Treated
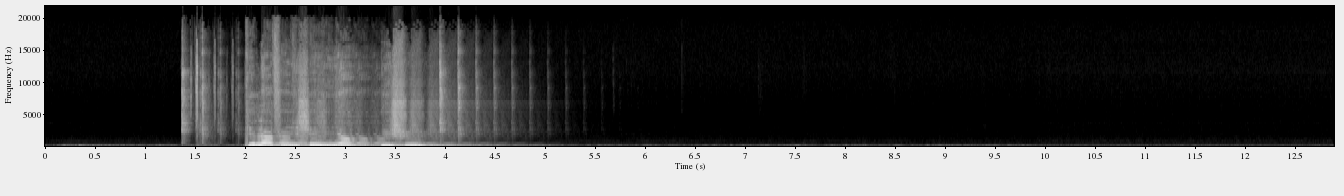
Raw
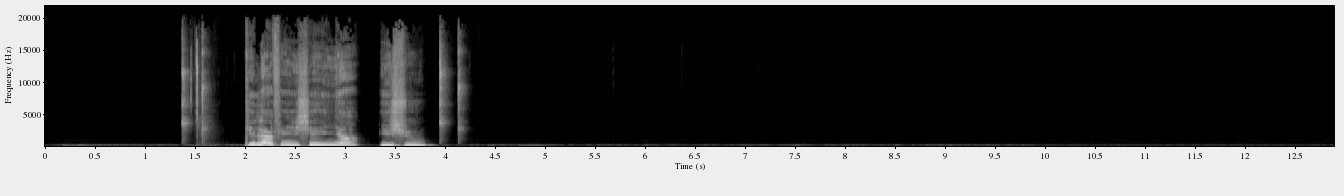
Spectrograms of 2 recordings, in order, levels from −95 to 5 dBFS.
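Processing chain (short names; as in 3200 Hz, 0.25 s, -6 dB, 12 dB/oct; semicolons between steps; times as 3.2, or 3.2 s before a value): in parallel at -10 dB: soft clip -15 dBFS, distortion -16 dB; on the sum: harmoniser -7 st -7 dB, -5 st -5 dB; split-band echo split 310 Hz, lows 0.13 s, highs 0.179 s, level -14 dB; gain +2.5 dB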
